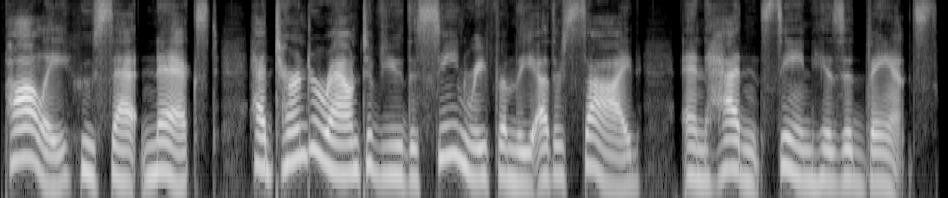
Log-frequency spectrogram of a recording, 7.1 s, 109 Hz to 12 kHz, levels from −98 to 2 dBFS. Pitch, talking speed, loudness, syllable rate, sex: 200 Hz, 170 wpm, -21 LUFS, 4.4 syllables/s, female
